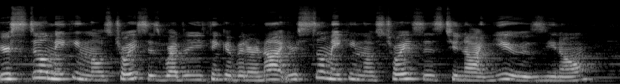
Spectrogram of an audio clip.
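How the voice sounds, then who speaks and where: Music plays in the background, and the room echo is audible. The speech moves at a moderate pace with ordinary pitch variation and hardly any pauses. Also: woman, fairly high pitch for a woman. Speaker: vlogger sharing addiction recovery. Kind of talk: casual vlog monologue. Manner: halting, self-correcting.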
